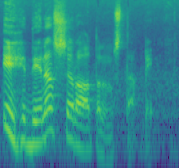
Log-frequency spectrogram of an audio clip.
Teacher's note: اعادہ کریں گے تب حمزہ کو پڑھیں گے، وصل کریں گے تو حمزہ کو ڈراپ کر دیں گے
